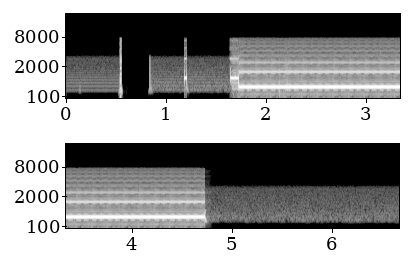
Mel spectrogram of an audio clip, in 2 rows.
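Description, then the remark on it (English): A radio dispatch alert tone for Echo 3: a few short clicks and a brief tone, then a loud, steady harmonic tone held for about three seconds before cutting off into faint static. “Echo 3, you're standby for tone.”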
